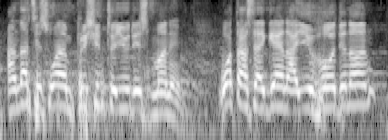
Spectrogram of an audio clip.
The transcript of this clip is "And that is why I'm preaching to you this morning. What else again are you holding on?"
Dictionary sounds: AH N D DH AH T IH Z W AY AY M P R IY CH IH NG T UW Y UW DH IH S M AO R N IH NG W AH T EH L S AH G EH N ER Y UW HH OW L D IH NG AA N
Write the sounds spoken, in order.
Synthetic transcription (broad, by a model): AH N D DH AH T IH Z W AY AY M P R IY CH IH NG T UW Y UW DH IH S M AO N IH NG W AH T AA S AH G EH N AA Y UW HH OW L D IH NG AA N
